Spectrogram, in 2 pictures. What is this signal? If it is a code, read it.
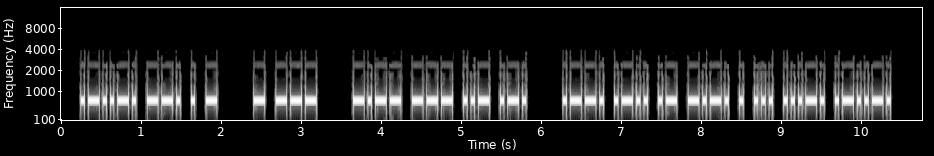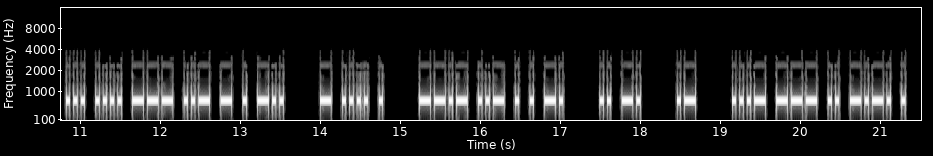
Morse code, heard as a keyed tone, about 27 wpm, 700 Hz. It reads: "GET TO YOUR PLACES<SN>" SHOUTED THE QUEEN IN A VOICE
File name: 08-Chapter-08 26 WPM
